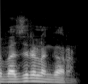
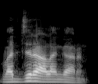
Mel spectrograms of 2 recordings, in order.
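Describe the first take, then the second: First: The name ends with a 'karan' sound. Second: The name ends with a 'karan' sound.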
